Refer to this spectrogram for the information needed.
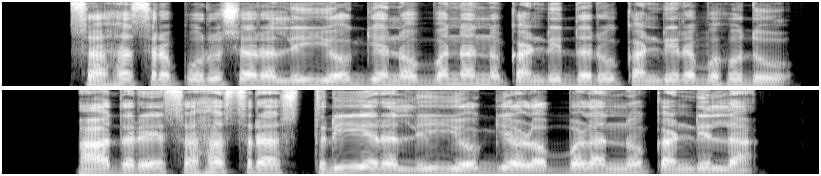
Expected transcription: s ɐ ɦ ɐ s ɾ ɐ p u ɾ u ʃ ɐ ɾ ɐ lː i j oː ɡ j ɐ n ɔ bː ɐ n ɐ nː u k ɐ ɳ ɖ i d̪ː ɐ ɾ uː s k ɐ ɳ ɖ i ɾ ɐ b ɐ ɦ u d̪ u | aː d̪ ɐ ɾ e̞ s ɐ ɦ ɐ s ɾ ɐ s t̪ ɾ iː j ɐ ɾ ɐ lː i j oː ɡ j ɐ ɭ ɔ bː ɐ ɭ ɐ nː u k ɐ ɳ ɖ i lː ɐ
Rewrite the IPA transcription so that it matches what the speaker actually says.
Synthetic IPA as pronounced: s ɐ ɦ ɐ s ɾ ɐ p u ɾ u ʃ ɐ ɾ ɐ lː i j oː ɡ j ɐ n ɔ bː ɐ n ɐ nː u k ɐ ɳ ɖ i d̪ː ɐ ɾ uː k ɐ ɳ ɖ i ɾ ɐ b ɐ ɦ u d̪ u | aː d̪ ɐ ɾ e̞ s ɐ ɦ ɐ s ɾ ɐ s t̪ ɾ iː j ɐ ɾ ɐ lː i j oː ɡ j ɐ ɭ ɔ bː ɐ ɭ ɐ nː u k ɐ ɳ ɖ i lː ɐ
